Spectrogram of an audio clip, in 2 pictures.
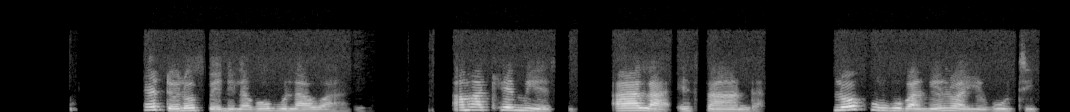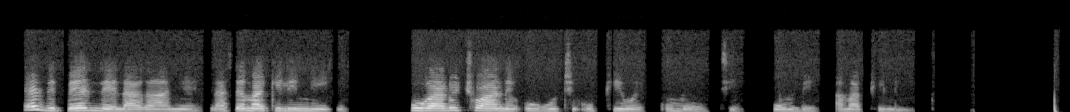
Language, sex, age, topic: North Ndebele, male, 18-24, health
